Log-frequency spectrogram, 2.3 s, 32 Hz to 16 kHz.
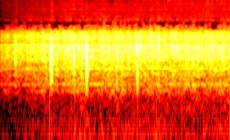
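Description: Surface noise of a 78 rpm shellac record after the music has ended: a steady hiss with scattered sharp clicks and crackles as the stylus runs in the unrecorded groove.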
